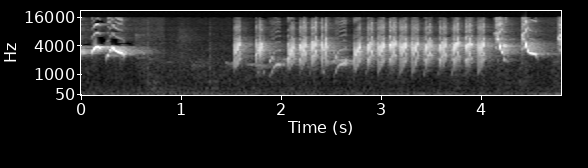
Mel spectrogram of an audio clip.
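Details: Wambi mini song: a brief high note, a pause, then a rapid burst of sharp, high chips, about six per second, ending in a few downslurred whistles.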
